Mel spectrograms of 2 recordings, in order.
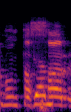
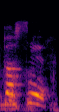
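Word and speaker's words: منتصر: It's Muntasir or Muntasar? Yani Muntasir wala Muntasar? What is the actual pronunciation? خسران. Muntasir.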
